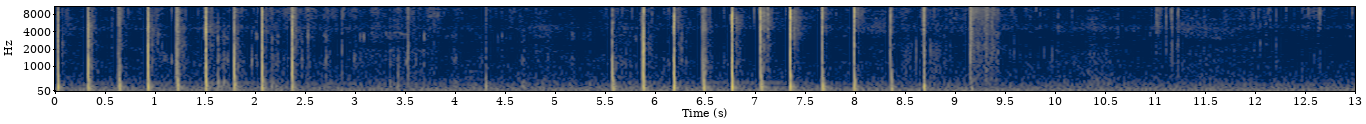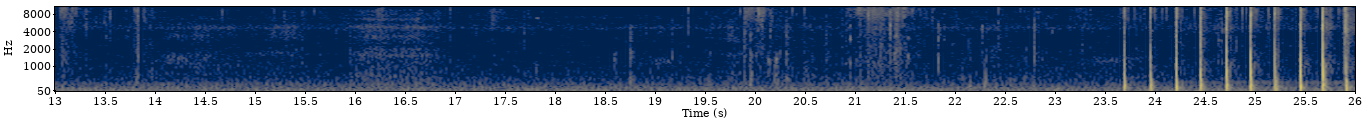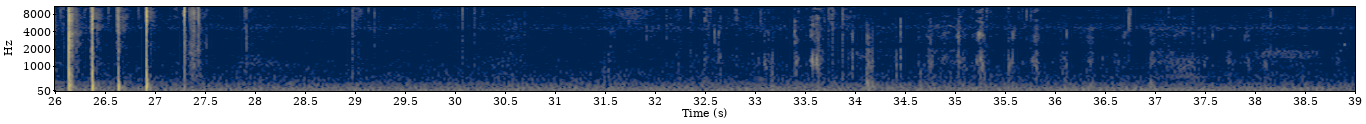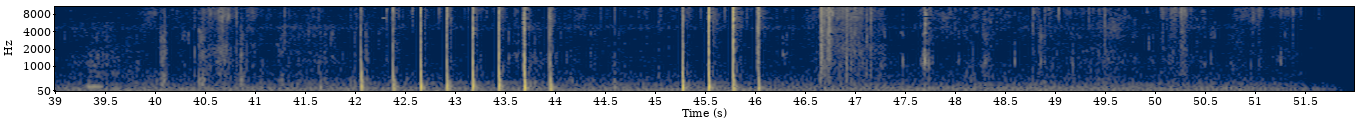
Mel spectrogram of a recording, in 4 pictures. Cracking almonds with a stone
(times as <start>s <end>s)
0.0s 9.7s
